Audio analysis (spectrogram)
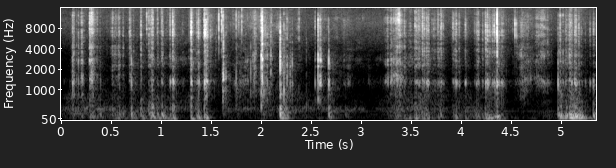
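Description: A utility knife blade scores and scrapes a hand-held, solid, oval yellow bar of dry soap, leaving flaky curls. The clip is full of quick, dry, crunchy scratches with bright edges and short low thumps, with a brief quiet pause around the three-second mark before the scraping resumes.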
